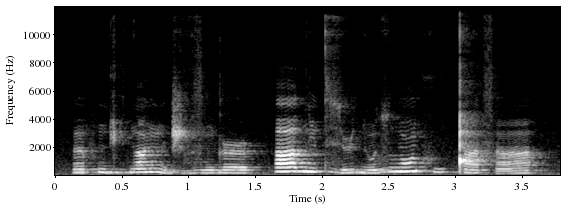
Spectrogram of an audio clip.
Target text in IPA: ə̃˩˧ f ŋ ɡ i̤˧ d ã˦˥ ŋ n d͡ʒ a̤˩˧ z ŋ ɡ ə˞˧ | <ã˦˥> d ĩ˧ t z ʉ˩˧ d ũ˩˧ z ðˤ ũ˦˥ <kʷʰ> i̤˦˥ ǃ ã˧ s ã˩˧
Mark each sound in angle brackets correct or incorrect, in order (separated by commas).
incorrect, incorrect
